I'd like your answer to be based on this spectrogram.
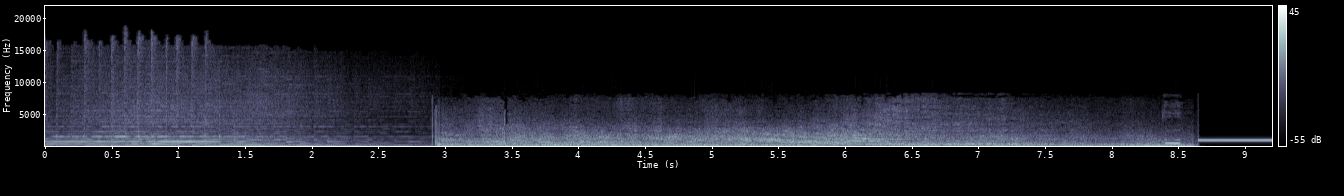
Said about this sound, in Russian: Самолеты над головой, прикинь, летают, истребители.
